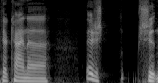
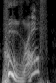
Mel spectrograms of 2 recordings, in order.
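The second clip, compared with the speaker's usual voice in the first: much higher, louder incredulous question; hammed-up disbelief; 11 dB louder than usual. Mocking his answer about Rolf, high loud incredulous. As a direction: overplay the mock surprise. Exaggerated second take.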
